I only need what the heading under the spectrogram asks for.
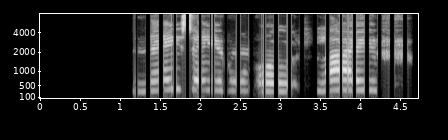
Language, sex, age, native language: Icelandic, female, 9, Icelandic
